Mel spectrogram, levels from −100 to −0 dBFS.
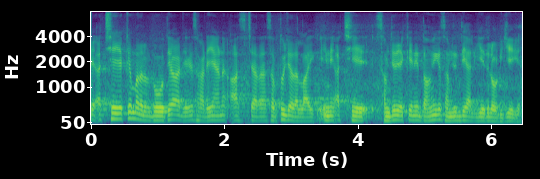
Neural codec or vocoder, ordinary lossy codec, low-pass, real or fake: none; none; none; real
